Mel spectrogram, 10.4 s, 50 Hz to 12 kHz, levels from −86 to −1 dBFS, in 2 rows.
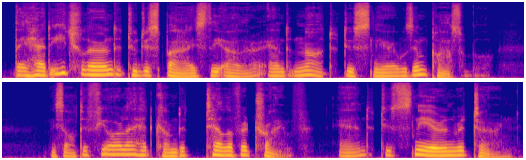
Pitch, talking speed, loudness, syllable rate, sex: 130 Hz, 160 wpm, -18 LUFS, 4.4 syllables/s, male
